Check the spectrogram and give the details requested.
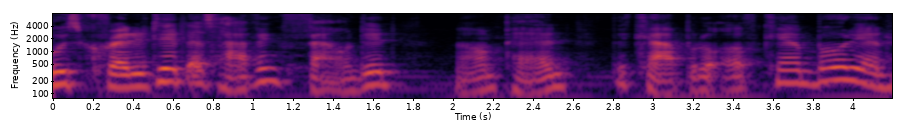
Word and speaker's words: Phnom Penh: Okay, so it's pronounced Phnom Penh.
